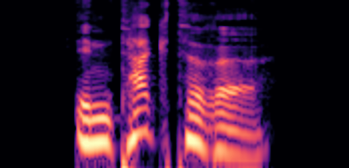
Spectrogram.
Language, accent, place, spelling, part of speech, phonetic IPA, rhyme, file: German, Germany, Berlin, intaktere, adjective, [ɪnˈtaktəʁə], -aktəʁə, De-intaktere.ogg
- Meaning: inflection of intakt: 1. strong/mixed nominative/accusative feminine singular comparative degree 2. strong nominative/accusative plural comparative degree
